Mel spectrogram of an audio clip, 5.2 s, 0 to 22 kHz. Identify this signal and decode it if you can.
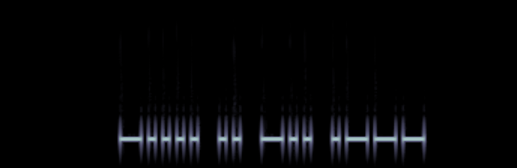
Morse code, heard as a keyed tone, about 17 wpm, 700 Hz. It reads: 6IDJ
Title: Four Challenging Letter-Number Combinations 17wpm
